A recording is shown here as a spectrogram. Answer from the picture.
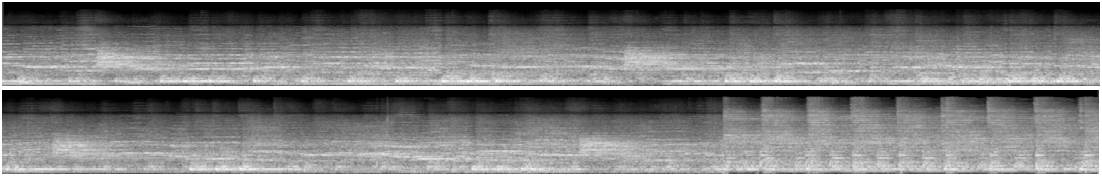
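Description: Taiwanese temple procession music: a held melody over a steady low drone, with some crowd shouts. Near the end it changes to hand cymbals and drums striking an even beat, about three strikes a second.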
